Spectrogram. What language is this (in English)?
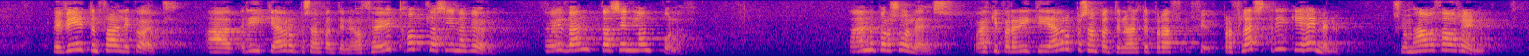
Icelandic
